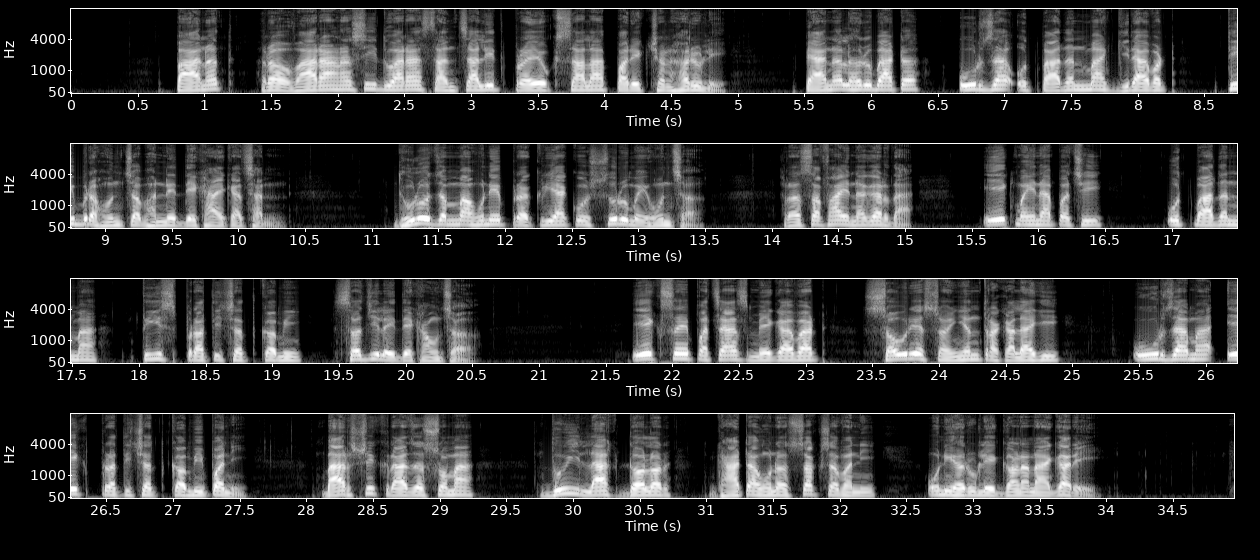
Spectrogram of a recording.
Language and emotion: Nepali, neutral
